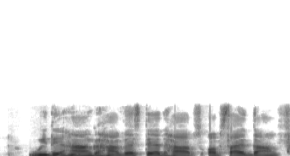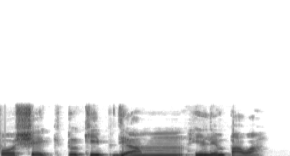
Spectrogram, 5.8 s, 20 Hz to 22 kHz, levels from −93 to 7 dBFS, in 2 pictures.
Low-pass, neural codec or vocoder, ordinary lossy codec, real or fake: 7.2 kHz; none; none; real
